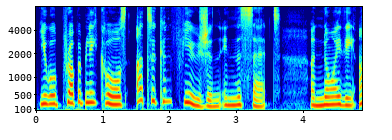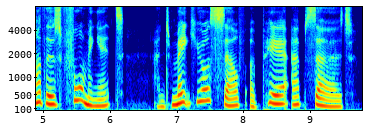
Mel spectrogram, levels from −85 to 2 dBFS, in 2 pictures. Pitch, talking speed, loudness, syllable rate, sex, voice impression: 225 Hz, 115 wpm, -17 LUFS, 3.7 syllables/s, female, very feminine, slightly adult-like, slightly middle-aged, very thin, tensed, slightly weak, bright, hard, very clear, slightly fluent, slightly cute, slightly cool, very intellectual, refreshing, very sincere, very calm, very friendly, reassuring, slightly unique, very elegant, sweet, lively, very kind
